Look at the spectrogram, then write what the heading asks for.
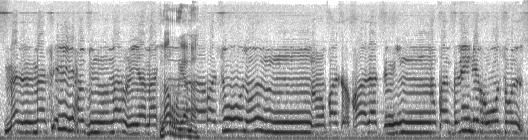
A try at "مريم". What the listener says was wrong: مريم. انتبه إلى مريم الراء، فخم الراء مريم.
